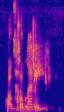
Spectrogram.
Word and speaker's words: Tumblety: Tumbletti? Tumblety.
